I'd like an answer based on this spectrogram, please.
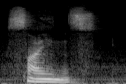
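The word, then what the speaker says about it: science: फिर आते हैं साइंस। साइंस, यहाँ पर C साइलेंट है, मतलब विज्ञान, एक सब्जेक्ट है।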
